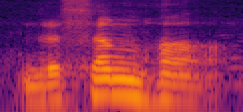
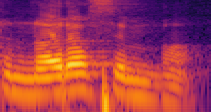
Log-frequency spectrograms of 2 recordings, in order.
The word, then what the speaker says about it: Nrisimha: Nrisimha. Yes. Actually this should be pronounced as Nrisimha. Nrisimha. Nrisimha. Nrisimha. Not Narasimha. If it is Narasimha, then you say Narasimha.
